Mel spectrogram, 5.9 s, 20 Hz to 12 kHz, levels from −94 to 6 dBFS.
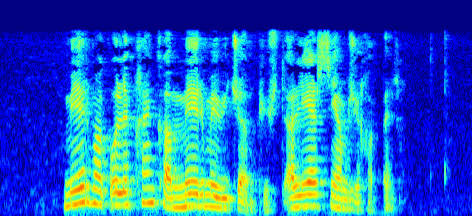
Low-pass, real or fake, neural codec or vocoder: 7.2 kHz; real; none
